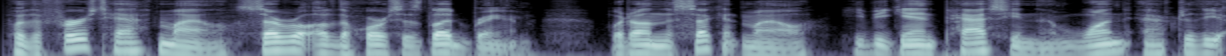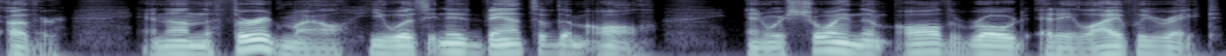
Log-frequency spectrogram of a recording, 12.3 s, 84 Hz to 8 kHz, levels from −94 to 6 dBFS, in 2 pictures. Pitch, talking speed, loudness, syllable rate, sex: 95 Hz, 230 wpm, -19 LUFS, 5.7 syllables/s, male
